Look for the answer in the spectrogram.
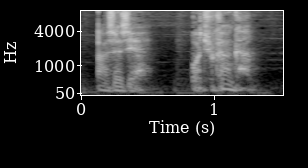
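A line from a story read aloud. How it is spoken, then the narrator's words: Low, concerned voice. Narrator (Chinese): 马尾青年眉头一皱，向王小雷低声的说道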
